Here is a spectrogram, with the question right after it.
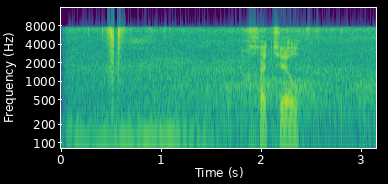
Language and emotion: Russian, neutral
